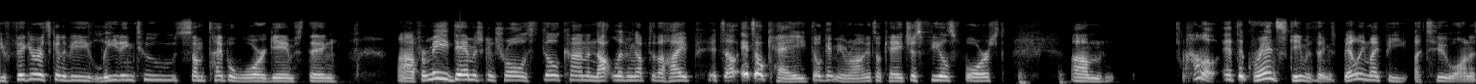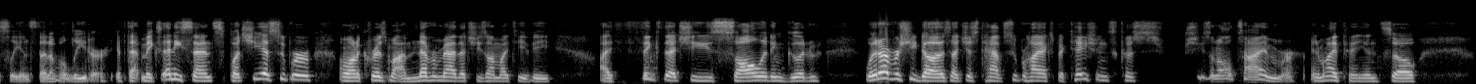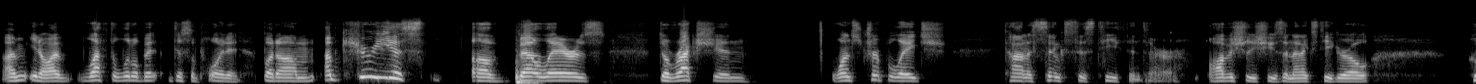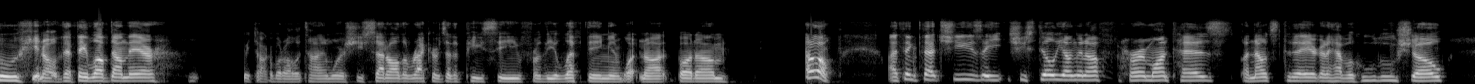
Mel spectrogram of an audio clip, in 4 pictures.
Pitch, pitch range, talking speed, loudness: 175 Hz, 155-200 Hz, 195 wpm, -20 LUFS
